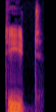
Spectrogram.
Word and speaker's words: dyrt: Now try number 8, where the final T is pronounced. – Dyrt.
